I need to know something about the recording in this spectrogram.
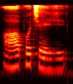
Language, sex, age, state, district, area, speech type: Telugu, male, 18-30, Andhra Pradesh, Krishna, urban, read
